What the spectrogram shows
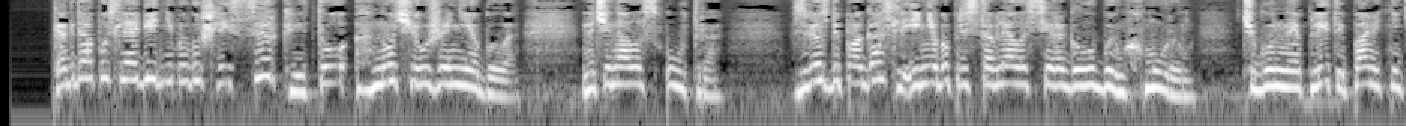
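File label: russian female voice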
